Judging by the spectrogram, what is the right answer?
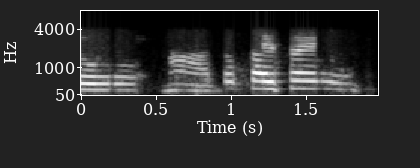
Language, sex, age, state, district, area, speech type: Hindi, female, 60+, Uttar Pradesh, Pratapgarh, rural, conversation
